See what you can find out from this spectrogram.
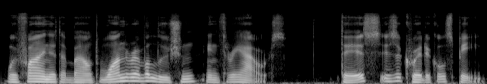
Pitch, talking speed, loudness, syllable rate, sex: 120 Hz, 170 wpm, -19 LUFS, 5.1 syllables/s, male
